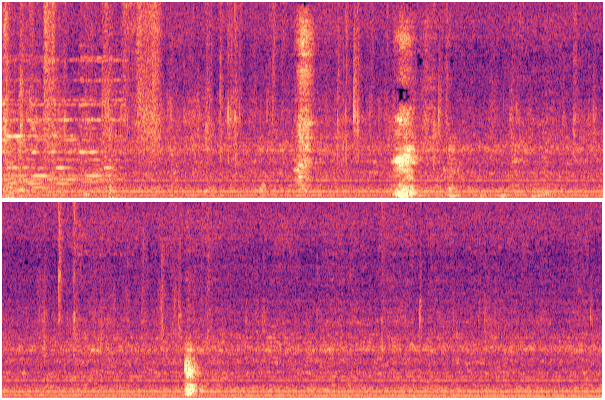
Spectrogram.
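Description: Faint steady electrical hum with three brief, faint sounds about three, four and eight seconds in, the one at four seconds the loudest.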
